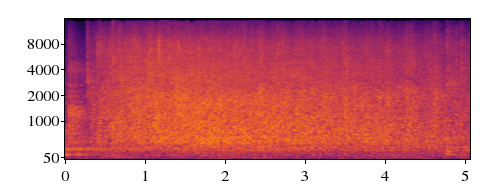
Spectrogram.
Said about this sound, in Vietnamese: nếu quý vị thấy ờ, điều đó là thực hiện được thì hãy dâng cao một tràng pháo tay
